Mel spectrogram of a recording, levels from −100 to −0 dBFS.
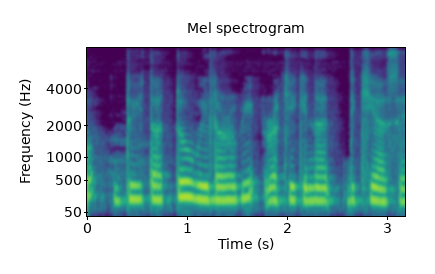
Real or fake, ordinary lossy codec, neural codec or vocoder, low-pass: real; none; none; none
